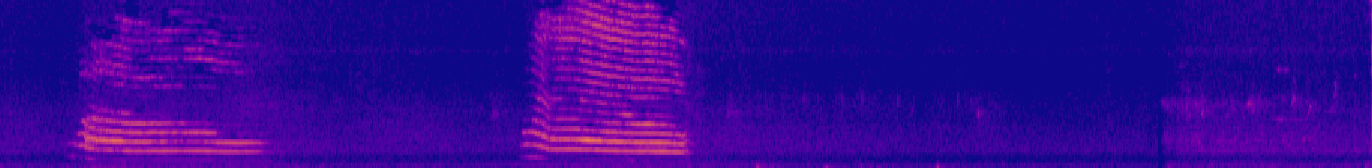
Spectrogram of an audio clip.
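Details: A black-and-white domestic cat, excited to be riding in a bicycle basket again after a long time, meows loudly: two drawn-out, harmonic-rich meows about three seconds apart, with a faint rustle afterwards.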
